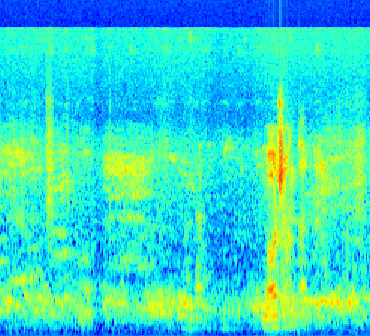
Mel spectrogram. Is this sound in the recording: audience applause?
no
